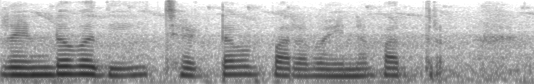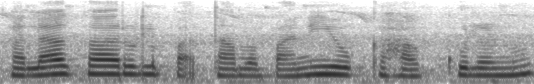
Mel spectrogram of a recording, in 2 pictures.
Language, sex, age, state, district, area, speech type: Telugu, female, 18-30, Telangana, Warangal, rural, spontaneous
